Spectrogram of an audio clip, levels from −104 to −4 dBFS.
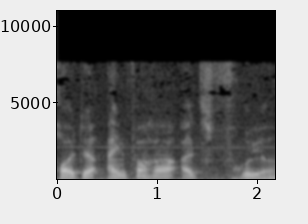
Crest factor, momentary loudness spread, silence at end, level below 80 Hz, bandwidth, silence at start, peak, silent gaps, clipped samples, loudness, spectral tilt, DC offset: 16 dB; 9 LU; 0 s; -58 dBFS; 7.6 kHz; 0 s; -20 dBFS; none; under 0.1%; -37 LUFS; -5.5 dB/octave; under 0.1%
